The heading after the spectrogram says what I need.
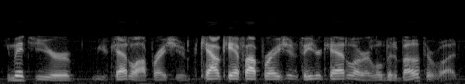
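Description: A man's voice: mid-range voice, fast talker, bright, forceful tone, low-quality recording. A man, asking conversational questions as a radio interviewer.

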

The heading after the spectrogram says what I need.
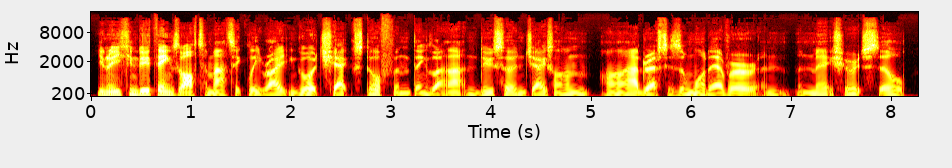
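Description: A man's voice: on the low side, fairly quick, hardly any pauses, no echo, clean studio sound. A man from England, a former co-host back as a guest, chatting casually on a podcast in a rambling, stop-start way. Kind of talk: casual chat.

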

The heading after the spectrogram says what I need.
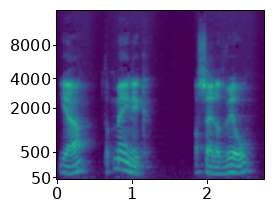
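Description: A man's voice: mid-range voice, animated, takes it slowly, bright, forceful tone. A man voicing a dry-witted, blunt male duck in a storybook reading.

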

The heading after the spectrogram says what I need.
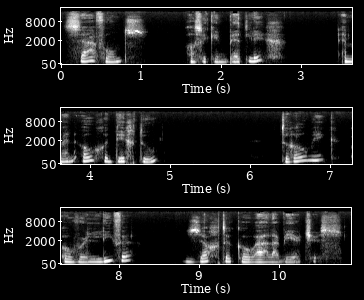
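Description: Slow, whispering woman telling a bedtime story. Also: mid-range voice, slightly rough, no echo. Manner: slow, soothing, calm.

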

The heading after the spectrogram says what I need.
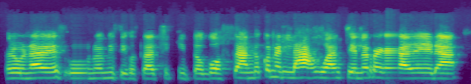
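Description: A woman's voice: fairly high pitch, level tone, fast, fairly bright tone, no room sound, highs cut off. A woman with a Mexican Spanish accent, reflecting and telling a family story in casual conversation.

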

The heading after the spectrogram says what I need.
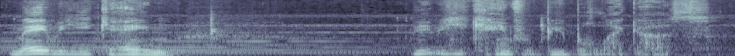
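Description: A blunt, stubborn shepherd. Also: male voice, a little high, measured pace, vocal fry, warm tone, soft background music. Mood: earnest. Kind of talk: comedic church skit.

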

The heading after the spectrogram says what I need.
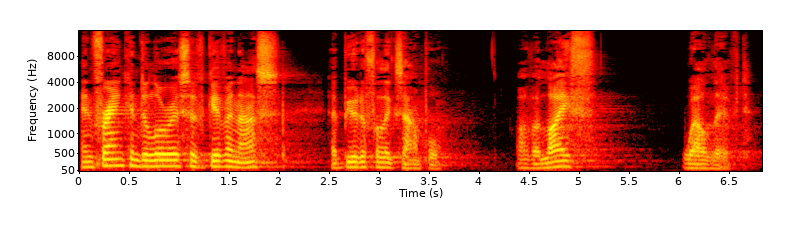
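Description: A man speaking as a priest at a funeral, solemn and measured, in short deliberate phrases, with the cathedral-like echo of a large church. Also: mid-range voice, bright, forceful tone. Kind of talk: solemn gospel reading and funeral homily.

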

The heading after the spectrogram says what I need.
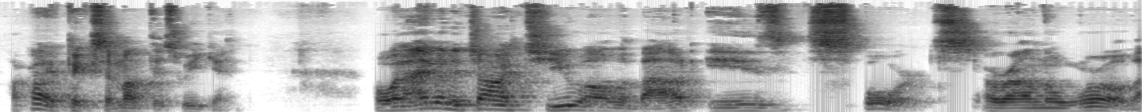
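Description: Chatty low-voiced male podcast host. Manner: chatty, informal. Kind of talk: casual podcast intro. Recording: roomy echoey recording.

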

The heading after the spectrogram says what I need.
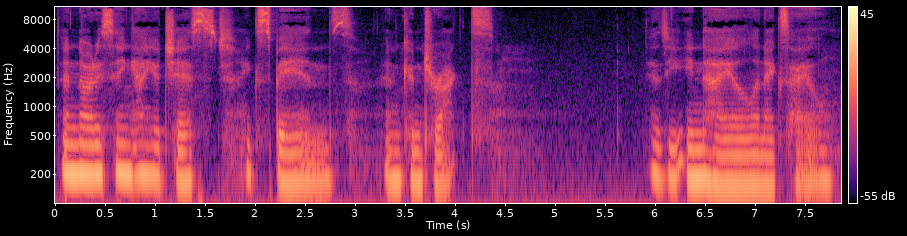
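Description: A woman guiding a meditation in a calm, soothing way, with long pauses and a soft, breathy, partly whispery voice. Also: lowish voice. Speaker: meditation guide. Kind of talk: guided meditation.

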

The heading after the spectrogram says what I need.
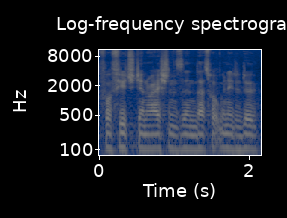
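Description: Twenty-five-year-old Australian man, low monotone, hesitant, panel guest, slight noise behind. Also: fast talker. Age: 20s. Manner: hesitant, many fillers. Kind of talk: casual discussion.

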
